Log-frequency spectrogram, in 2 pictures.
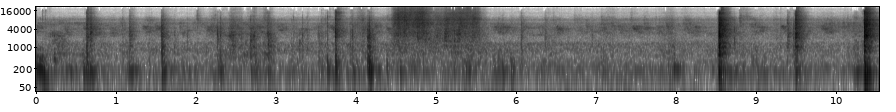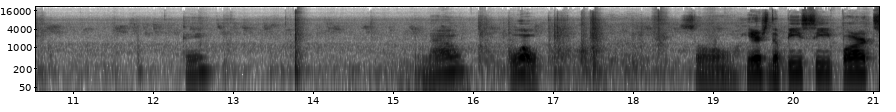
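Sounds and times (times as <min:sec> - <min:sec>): plastic scraping: 0:00.6 - 0:06.2, 0:15.8 - 0:19.2.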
